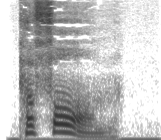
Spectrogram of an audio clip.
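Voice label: "perform", English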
